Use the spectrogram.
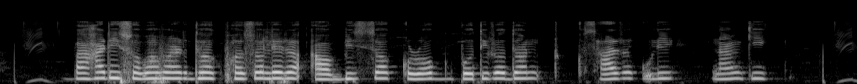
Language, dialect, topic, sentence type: Bengali, Jharkhandi, agriculture, question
